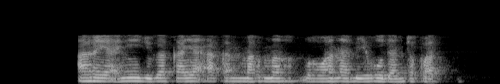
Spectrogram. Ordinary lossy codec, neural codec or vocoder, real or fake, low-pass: AAC, 16 kbps; codec, 44.1 kHz, 7.8 kbps, Pupu-Codec; fake; 7.2 kHz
